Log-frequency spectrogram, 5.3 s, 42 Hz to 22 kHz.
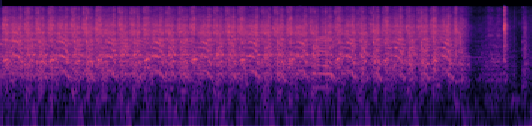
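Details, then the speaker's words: Mercedes W123 after fuel line replacement, good spark confirmed at the right time: starter spins engine at an even steady crank for several seconds but it never fires or catches; crank no start, cause unknown. "so there's no reason that shouldn't be running because those ignition modules what I was worried about if it's getting a spark they're working so why won't it start"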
